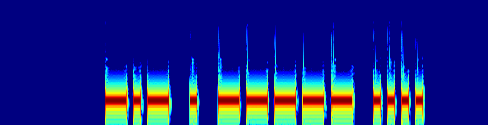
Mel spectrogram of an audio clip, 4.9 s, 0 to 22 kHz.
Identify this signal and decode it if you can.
Morse code, heard as a keyed tone, about 17 wpm, 700 Hz. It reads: KE0H
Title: USA Call Signs - 4 Characters - Repeated 2x - 17wpm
